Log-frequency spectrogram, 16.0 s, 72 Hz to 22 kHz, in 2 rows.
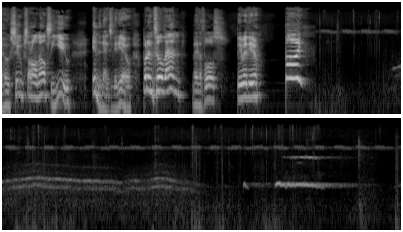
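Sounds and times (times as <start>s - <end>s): high pulsing chirp: 6.2s - 15.9s
eerie wailing tone: 7.5s - 15.5s.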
